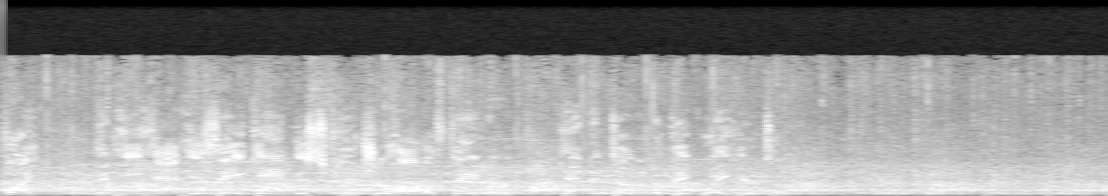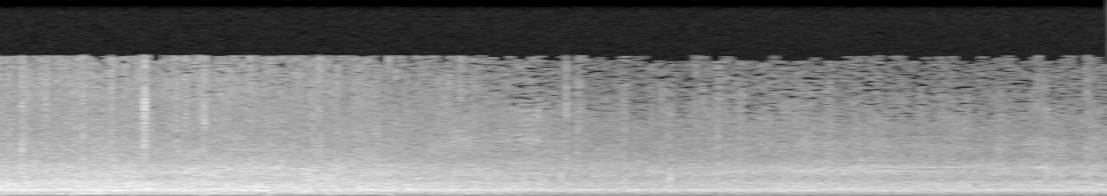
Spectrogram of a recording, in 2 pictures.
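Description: A large crowd cheers loudly and slowly fades.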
